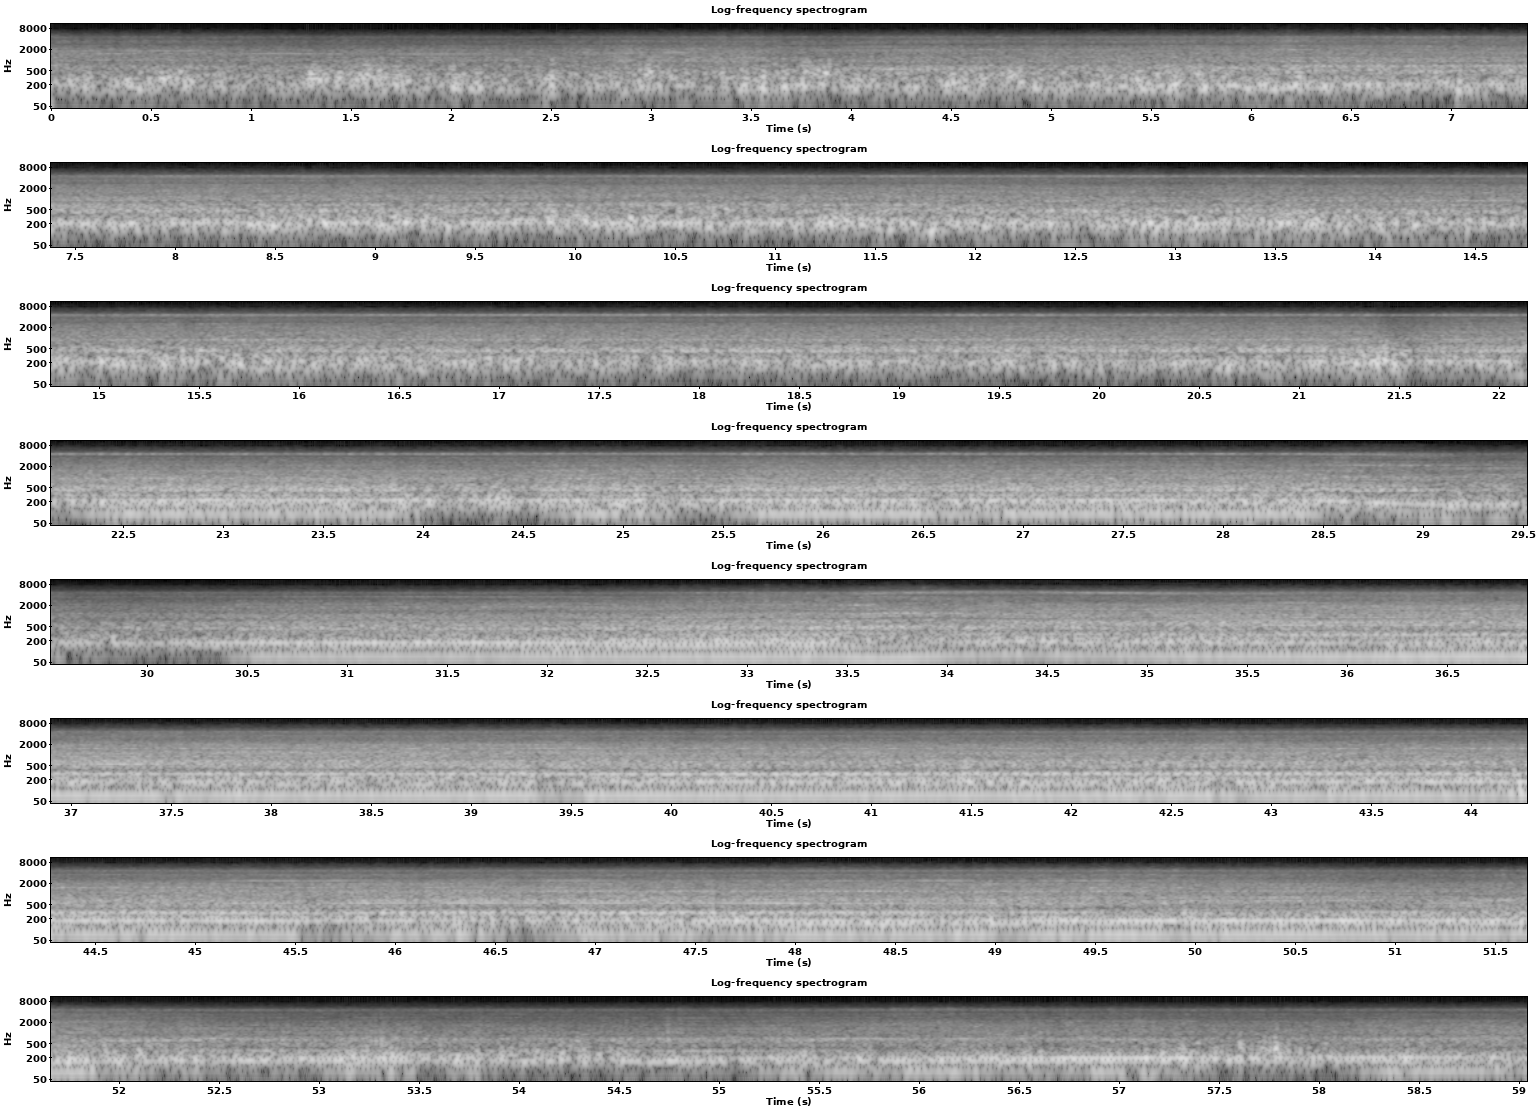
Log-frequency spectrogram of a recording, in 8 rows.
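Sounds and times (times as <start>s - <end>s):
steady high whine: 0.0s - 59.0s
tractor diesel engine running: 0.0s - 59.0s.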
